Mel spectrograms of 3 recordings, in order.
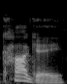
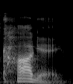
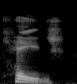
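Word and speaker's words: Kage: we see Legend of KAG and I just kind of sat there because I realized for a good 33 years I've been pronouncing this thing as Legend of cage to people and I don't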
